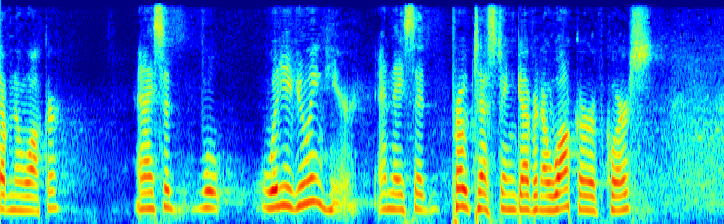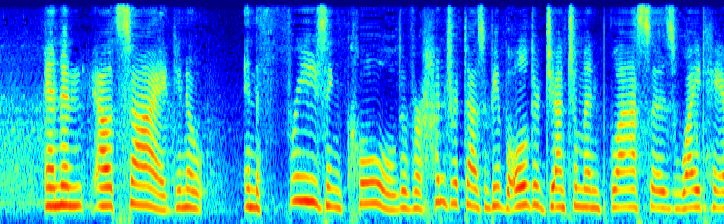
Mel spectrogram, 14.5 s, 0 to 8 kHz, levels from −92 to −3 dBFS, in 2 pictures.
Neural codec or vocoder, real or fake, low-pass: codec, 16 kHz, 1.1 kbps, Voila-Tokenizer; fake; 7.2 kHz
